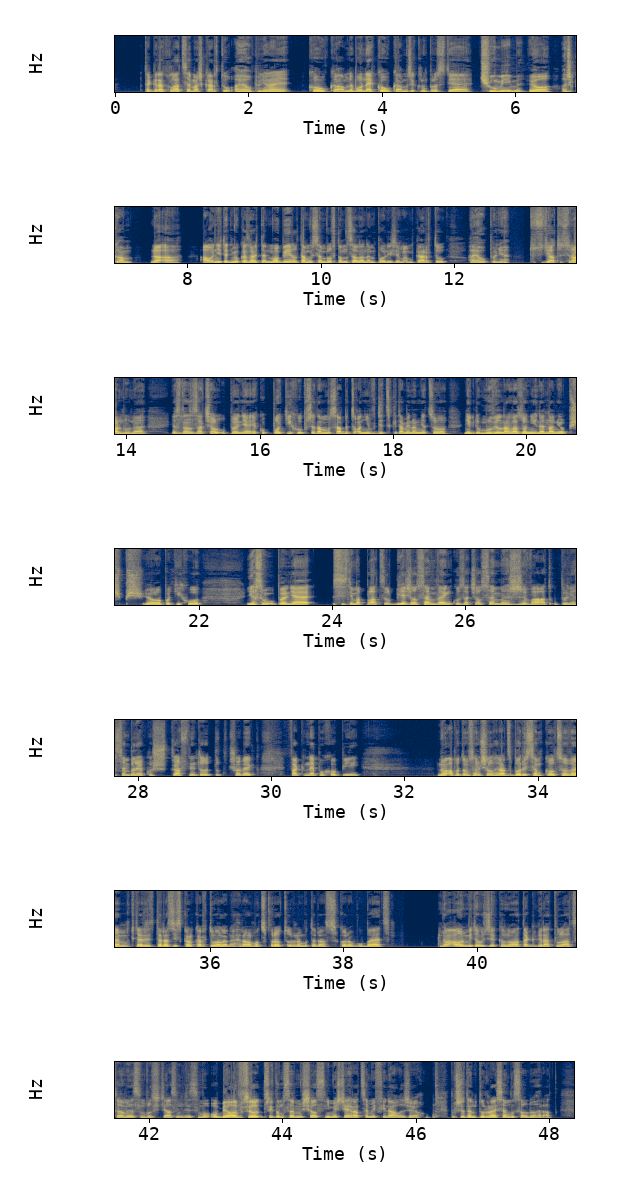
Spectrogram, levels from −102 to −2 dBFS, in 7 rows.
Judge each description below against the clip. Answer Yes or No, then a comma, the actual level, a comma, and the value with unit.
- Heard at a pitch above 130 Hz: No, low, 125 Hz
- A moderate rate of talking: No, fast, 190 wpm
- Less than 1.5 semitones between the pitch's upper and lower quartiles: No, average, 2.7 semitones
